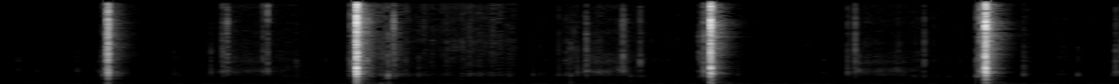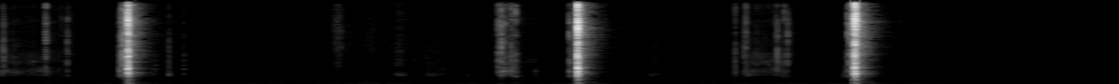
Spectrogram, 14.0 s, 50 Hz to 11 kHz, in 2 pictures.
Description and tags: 92-Pressing Big Button
Pressing Big Button
Button, Pressing, Switch, Big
